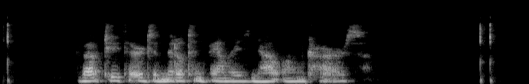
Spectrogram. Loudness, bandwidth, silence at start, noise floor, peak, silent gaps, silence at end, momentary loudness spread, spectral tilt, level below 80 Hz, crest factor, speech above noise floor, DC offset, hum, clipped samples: -23 LUFS; 7.4 kHz; 0.05 s; -76 dBFS; -6 dBFS; none; 0.35 s; 11 LU; -6.5 dB/octave; -66 dBFS; 18 dB; 53 dB; under 0.1%; none; under 0.1%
